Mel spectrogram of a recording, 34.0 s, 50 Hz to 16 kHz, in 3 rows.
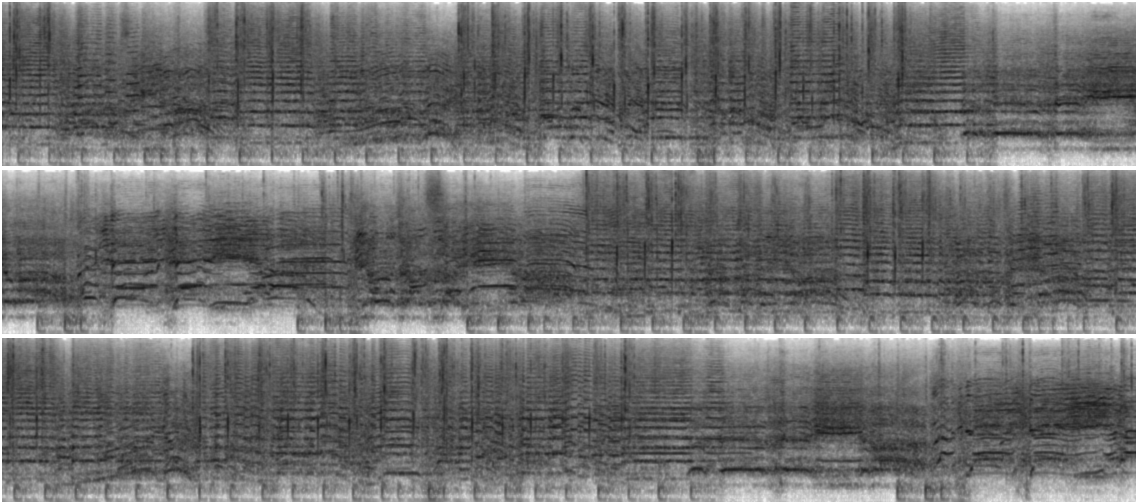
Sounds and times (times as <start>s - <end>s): Music: 0.0s - 34.0s.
